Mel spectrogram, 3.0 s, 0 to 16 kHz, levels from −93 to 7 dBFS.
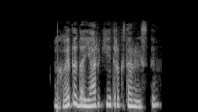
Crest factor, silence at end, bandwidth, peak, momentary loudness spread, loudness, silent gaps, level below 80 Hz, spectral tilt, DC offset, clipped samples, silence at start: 18 dB; 0.6 s; 7.6 kHz; -4 dBFS; 13 LU; -22 LUFS; none; -58 dBFS; -6.5 dB/octave; under 0.1%; under 0.1%; 0.8 s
